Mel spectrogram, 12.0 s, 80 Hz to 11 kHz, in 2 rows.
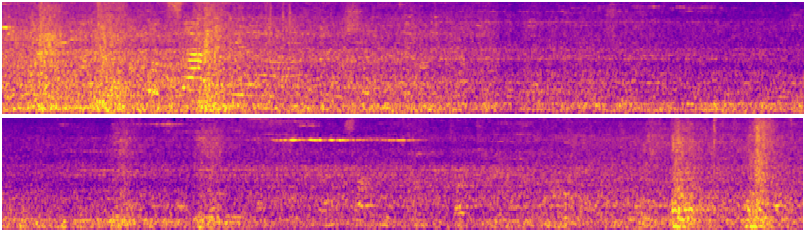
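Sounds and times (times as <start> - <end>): tram rumbling on rails: 0.0 - 12.0
faint high squeal: 7.2 - 9.4.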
